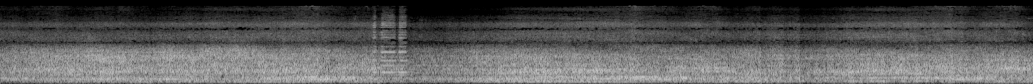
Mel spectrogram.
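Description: A military convoy in Delaware rumbles past in a steady, loud roar of engines and road noise, broken once midway by a short, bright honk of a horn. No one speaks.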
